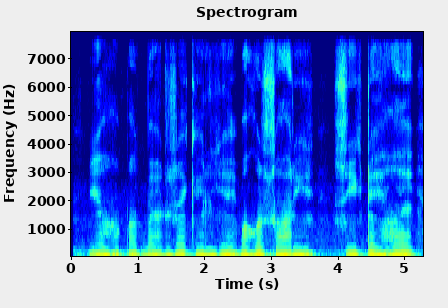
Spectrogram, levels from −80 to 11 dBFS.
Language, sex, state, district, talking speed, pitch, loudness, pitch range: Hindi, male, Chhattisgarh, Kabirdham, 100 wpm, 110 Hz, -30 LUFS, 105-120 Hz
